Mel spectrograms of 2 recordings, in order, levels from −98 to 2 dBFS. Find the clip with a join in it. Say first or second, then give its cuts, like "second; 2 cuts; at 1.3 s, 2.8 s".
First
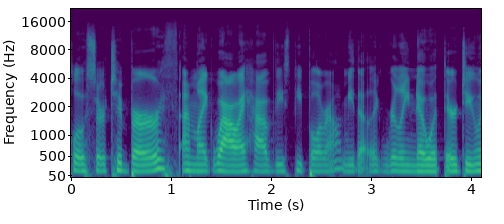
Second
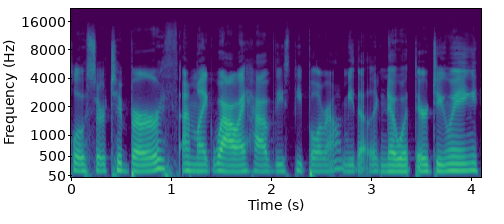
second; 1 cut; at 3.1 s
